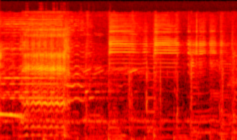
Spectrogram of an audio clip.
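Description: Sheep bleat in the video game Sheep Raider, with a wavering cry at the start followed by short cartoonish effects and clip-clop sounds, all at low volume.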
